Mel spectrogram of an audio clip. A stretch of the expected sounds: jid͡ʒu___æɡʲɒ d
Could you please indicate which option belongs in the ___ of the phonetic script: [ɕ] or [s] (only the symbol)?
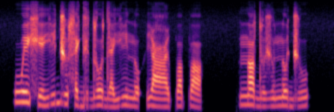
s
